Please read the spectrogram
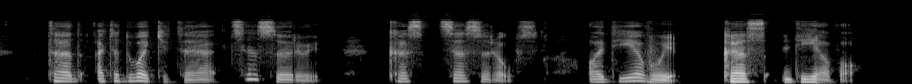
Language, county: Lithuanian, Vilnius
